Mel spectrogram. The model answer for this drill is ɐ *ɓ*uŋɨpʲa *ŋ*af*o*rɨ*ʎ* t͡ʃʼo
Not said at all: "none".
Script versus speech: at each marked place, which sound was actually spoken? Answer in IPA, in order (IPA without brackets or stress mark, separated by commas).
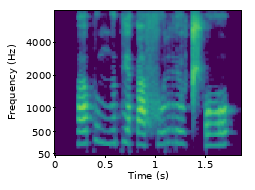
p, ɠ, u, l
